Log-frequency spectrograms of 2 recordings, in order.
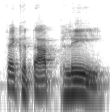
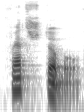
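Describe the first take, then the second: First: It is pronounced letter by letter, Indonesian-style. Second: It is pronounced with English sounds. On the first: "bacanya sering seperti vegetable gitu ... seperti tulisan" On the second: "dalam hati dia itu berkata vegetables"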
